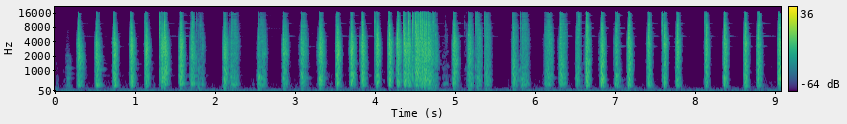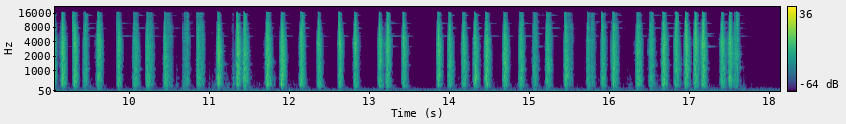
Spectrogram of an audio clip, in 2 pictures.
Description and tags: DeLisa Foley clicky robot talk 01
This is the under-current sound of a giant robot when he speaks. Made with a rain-tube by DeLisa M. White.
talking, robot, rain, tube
